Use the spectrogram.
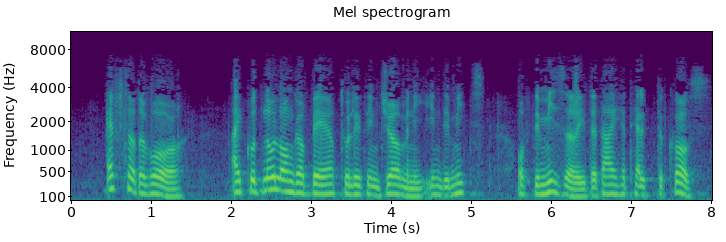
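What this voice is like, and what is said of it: German accent. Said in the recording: “But your accent, you are German, aren't you?”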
